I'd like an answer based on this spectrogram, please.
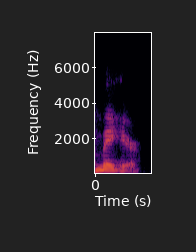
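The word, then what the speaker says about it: Maher: Ilyona Mahar. Yes. I hope I'm pronouncing that correctly. Mayhair. Okay, Mayhair. Yeah.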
